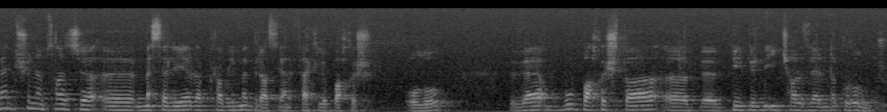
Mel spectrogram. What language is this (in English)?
Turkish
